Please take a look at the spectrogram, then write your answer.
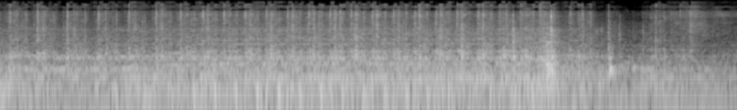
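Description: A sewing machine top stitches along the folded edge of a small wallet with an eighth-inch seam allowance, a steady close rapid whirring that runs for several seconds before slowing and stopping with a couple of clicks.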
